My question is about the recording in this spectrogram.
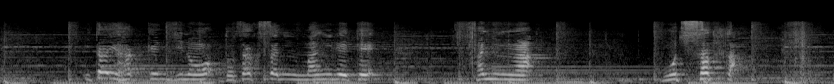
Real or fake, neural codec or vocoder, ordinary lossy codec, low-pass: real; none; none; none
